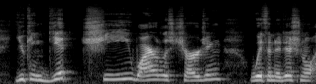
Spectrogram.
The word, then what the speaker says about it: Qi: And I do believe it's pronouncedqi. it. Correct me if I'm wrong. That's how I seem to remember it. You can get chi wireless charging with an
